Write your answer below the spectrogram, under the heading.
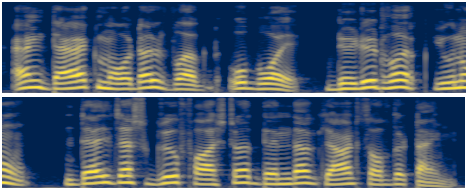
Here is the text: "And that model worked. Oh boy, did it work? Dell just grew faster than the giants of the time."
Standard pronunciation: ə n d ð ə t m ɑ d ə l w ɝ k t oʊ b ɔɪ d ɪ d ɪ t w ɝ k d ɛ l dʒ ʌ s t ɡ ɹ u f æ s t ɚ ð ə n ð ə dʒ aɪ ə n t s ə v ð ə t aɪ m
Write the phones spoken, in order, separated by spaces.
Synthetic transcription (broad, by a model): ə n d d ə t m ɑ d ə l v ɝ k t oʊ b ɔɪ d ɪ d ɪ t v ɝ k d ɛ l dʒ ʌ s t ɡ ɹ u f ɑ s t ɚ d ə n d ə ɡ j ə t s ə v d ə t aɪ m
